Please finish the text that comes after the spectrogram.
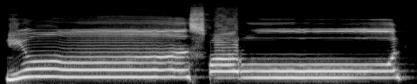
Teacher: نون ساکن ہے اور اس کے بعد ہے صاد جو کہ حروف اخفا ہے. یہاں پر بھی ہم اپنی آواز کو ناک میں چھپا کر پڑھیں گے، اخفا کریں گے.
